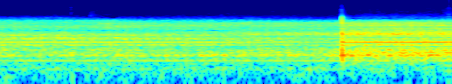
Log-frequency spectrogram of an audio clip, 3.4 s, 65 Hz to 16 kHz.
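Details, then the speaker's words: Icom IC-707 HF receiver on a Rohde & Schwarz CMS33 test set, 7.2 MHz AM, 60% modulation 1 kHz tone at about 0.3 µV; steady hiss jumps up with a click as the preamp switches in, a normal rise, attenuator then restores it. "You can hear there the preamp's coming on. Set the attenuator so it totally gets rid of it, and that's back to normal."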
